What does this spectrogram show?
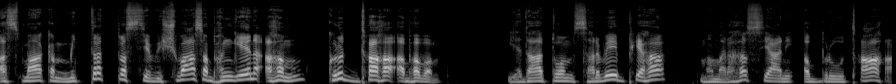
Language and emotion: Sanskrit, angry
